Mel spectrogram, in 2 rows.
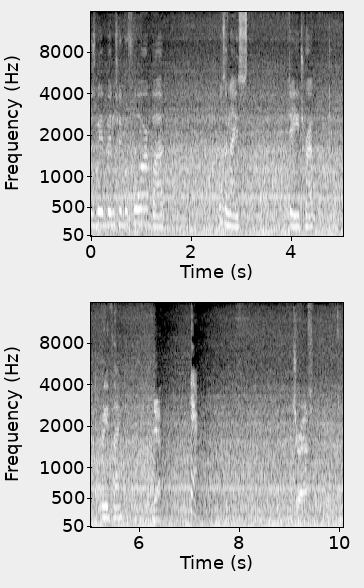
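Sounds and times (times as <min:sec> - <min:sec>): car cabin rumble while driving: 0:00.0 - 0:10.0.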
